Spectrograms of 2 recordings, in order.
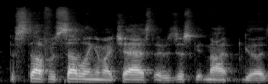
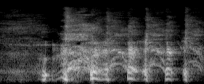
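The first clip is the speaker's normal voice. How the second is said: chesty cough. Real, not acted. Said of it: "Excuse me".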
